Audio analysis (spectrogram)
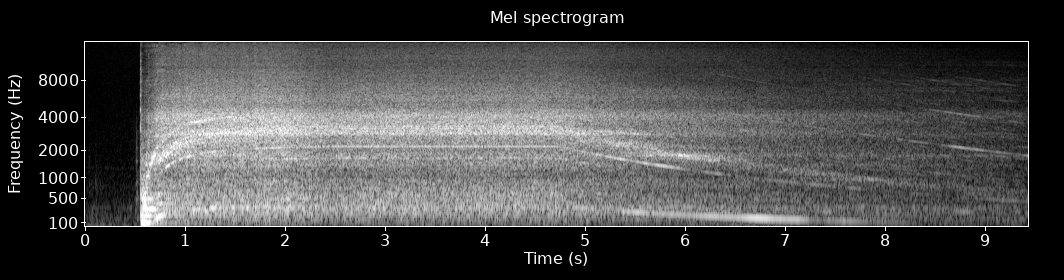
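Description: A Bissell Big Blue 1671L carpet deep cleaner's motor starts abruptly and runs with a loud, harsh whining roar, its pitch gradually sagging as it continues steadily.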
